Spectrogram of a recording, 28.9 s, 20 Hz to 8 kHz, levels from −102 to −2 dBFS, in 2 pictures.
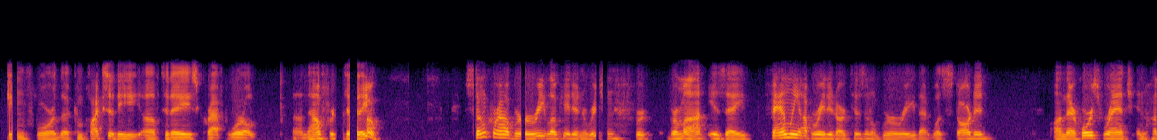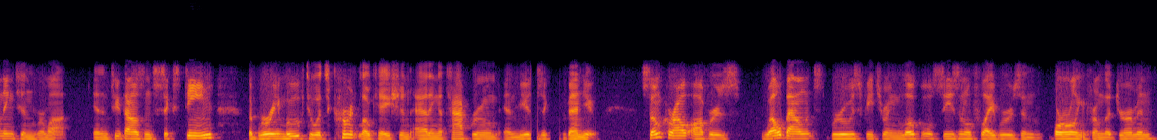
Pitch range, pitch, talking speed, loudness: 105-130 Hz, 120 Hz, 135 wpm, -26 LUFS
